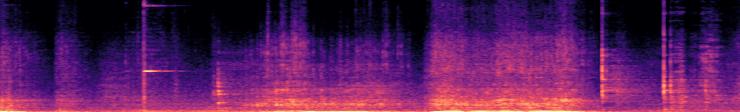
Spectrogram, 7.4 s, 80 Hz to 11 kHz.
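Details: Truck hose reel electric motors on dual batteries, each reel drawing about 12 amps: low motor hum in bursts as each reel spins up and winds, light clatter between runs, reels working normally.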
